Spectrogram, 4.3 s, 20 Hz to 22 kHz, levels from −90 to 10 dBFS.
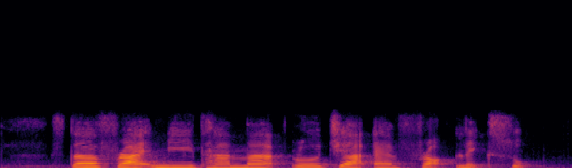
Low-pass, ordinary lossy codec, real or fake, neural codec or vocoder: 7.2 kHz; Opus, 16 kbps; real; none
